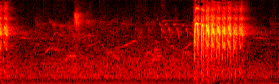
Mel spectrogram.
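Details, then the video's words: Hairy woodpecker giving a lower, relatively even-pitched rattle: a brief burst of about eight rapid sharp notes lasting under a second, preceded by two faint isolated notes over quiet background. "the hairy woodpecker has a lower relatively even pitched rattle"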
